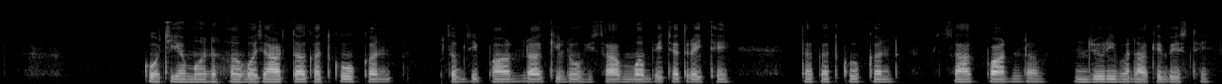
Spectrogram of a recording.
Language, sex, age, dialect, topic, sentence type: Chhattisgarhi, male, 18-24, Western/Budati/Khatahi, agriculture, statement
